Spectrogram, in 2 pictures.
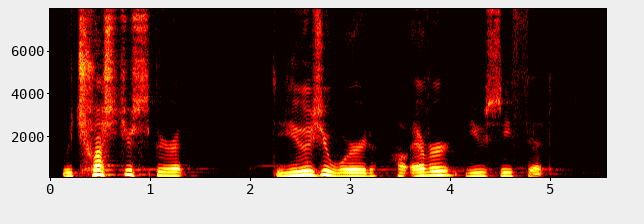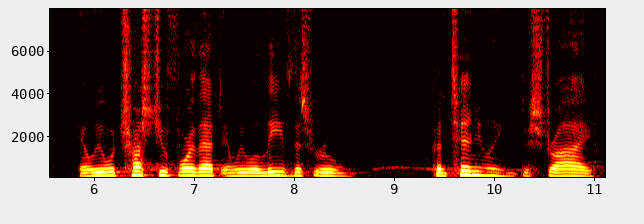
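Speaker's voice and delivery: soft, low, reverent prayer; hushed closing prayer after the sermon. Real, not acted. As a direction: pray quietly and humbly.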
